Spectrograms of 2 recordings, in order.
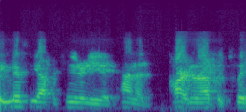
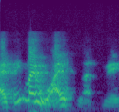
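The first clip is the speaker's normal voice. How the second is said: casual, offhand, nonchalant, matter-of-fact. Retelling what a hammered man said on coming in: imitating a nonchalant, matter-of-fact voice. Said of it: "nonchalant, matter-of-fact voice".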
